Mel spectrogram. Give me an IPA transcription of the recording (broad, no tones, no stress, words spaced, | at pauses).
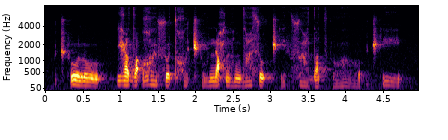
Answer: t͡ʃʼulu | ɣidˤɐʔʁʷɛ̤ sʷætχʷi̤t͡ʃʼṳ nɛħno̤ndˤi̤suʔ t͡ʃʼi̤θsʷi̤ dˤɐt͡sʼo̤ɦo̤ | t͡ʃʼi̤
